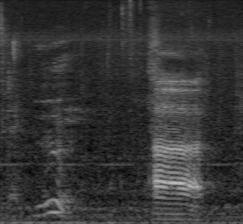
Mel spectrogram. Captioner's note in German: besorgtes Geräusch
